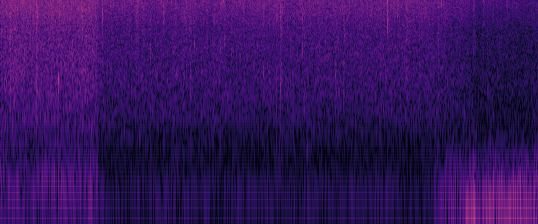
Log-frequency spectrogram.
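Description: Rain patters on a window pane.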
